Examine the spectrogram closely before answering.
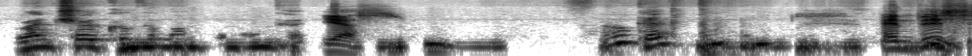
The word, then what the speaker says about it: Rancho Cucamonga: How would you pronounce that station? Rancho what? It's Rancho Cucamonga. Rancho Cucamonga.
